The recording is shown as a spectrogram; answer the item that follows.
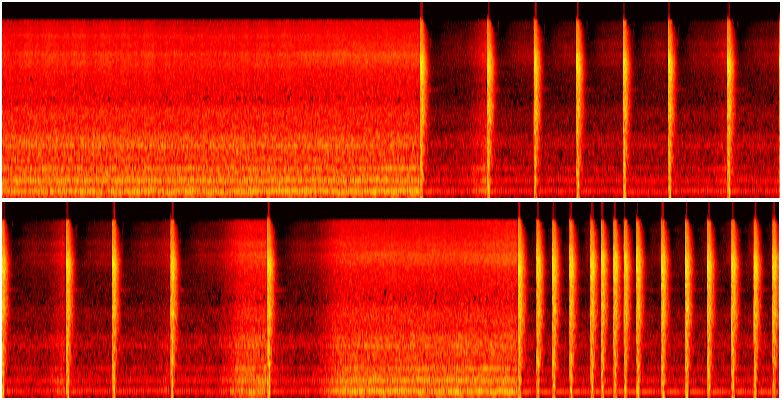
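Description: A homemade oil-filled high-voltage capacitor bank, charged from a flyback supply, discharging across a spark gap. A steady electrical buzz runs for about eight seconds. Then come loud sharp cracks about once a second, some led in by a rising buzz as the bank recharges. Near the end, after another stretch of buzz, a fast run of cracks comes several per second.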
